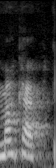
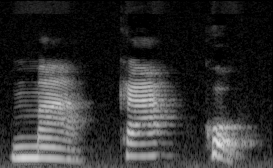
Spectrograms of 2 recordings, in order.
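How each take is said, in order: First: Said in the usual way. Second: MACACO slowly split into MA, CA, CO; syllable by syllable. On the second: Shown as a demonstration. Teacher counts syllables for pupils, split syllable by syllable. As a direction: count out MACACO with a pause after each syllable. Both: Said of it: "O macaco tem quatro sílabas?".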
